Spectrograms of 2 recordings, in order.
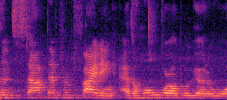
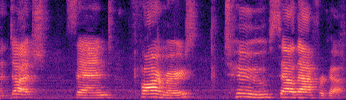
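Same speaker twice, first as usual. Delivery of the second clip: very slow, drawn-out and louder; slower dictation; 7 dB louder, slower than usual. Shown as a demonstration. Teacher repeating the point slowly for note-takers. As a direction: stretch every word so they can write. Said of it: "I'd write that down".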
